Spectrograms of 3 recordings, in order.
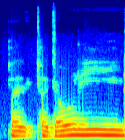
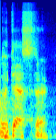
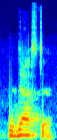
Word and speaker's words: Podesta: says you got to drop I forget the pronunciation of his name. The chief of staff, Hillary's chief of staff, Pagoli. Oh, Podesta. Podesta.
